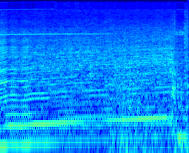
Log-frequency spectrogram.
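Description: A car engine in Need for Speed Underground revs hard in second gear, its tone climbing steadily under acceleration, loud and close, with a brief shift or dip near the end.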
